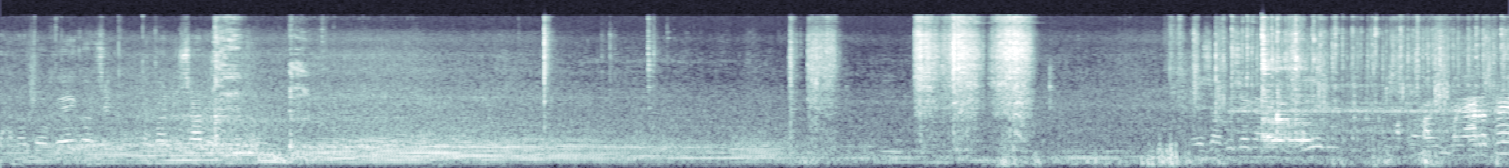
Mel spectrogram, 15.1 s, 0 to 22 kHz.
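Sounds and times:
rustling and scraping: 0:07.9 - 0:08.5, 0:09.1 - 0:10.6.

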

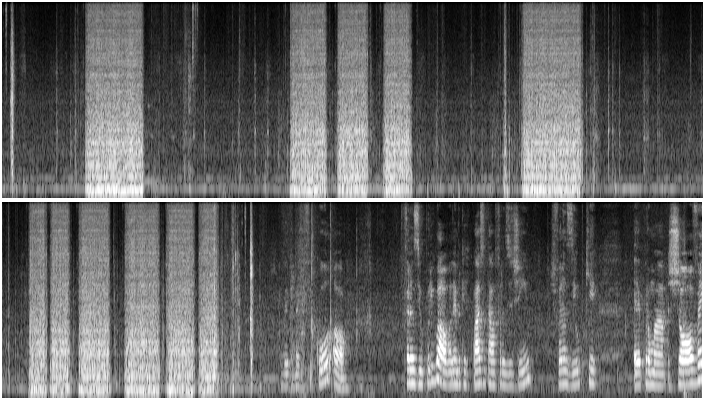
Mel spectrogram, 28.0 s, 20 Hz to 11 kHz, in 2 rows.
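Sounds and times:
sewing machine stitching: 0:01.5 - 0:02.9, 0:05.6 - 0:08.2, 0:09.9 - 0:11.8, 0:14.5 - 0:18.6.

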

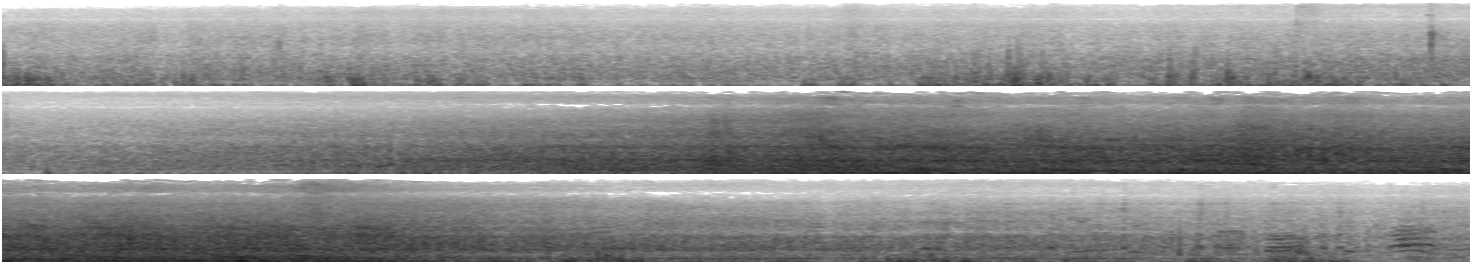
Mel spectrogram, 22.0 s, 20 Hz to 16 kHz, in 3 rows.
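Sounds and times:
diesel passenger train passing: 0:07.8 - 0:22.0.

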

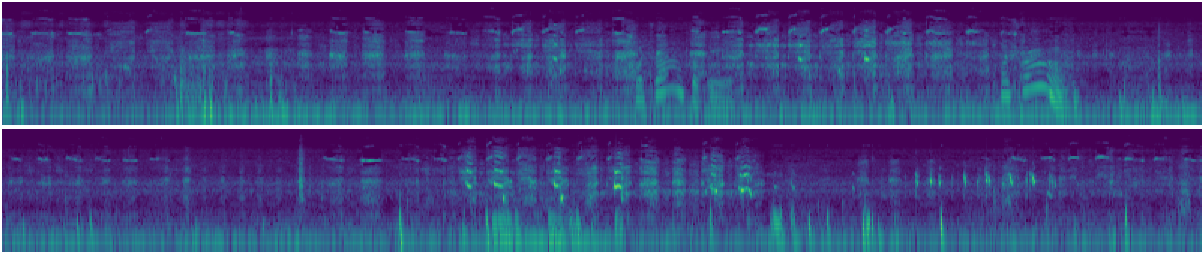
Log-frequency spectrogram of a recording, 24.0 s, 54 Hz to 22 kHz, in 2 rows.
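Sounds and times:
dog whimpering and whining: 0:00.0 - 0:24.0.

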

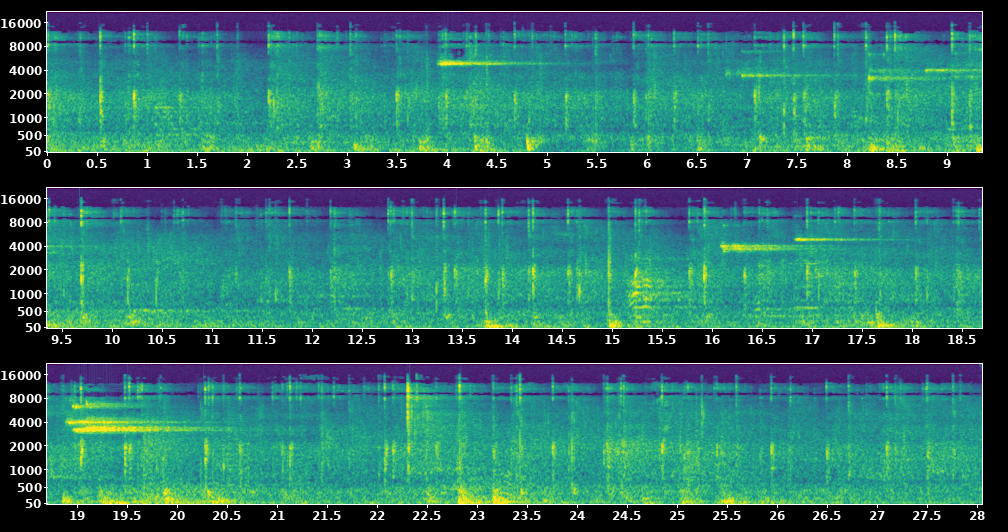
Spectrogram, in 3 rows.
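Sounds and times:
shoes squeaking on floor: 0:03.7 - 0:05.0, 0:06.7 - 0:07.6, 0:08.2 - 0:09.6, 0:16.1 - 0:17.5, 0:18.8 - 0:20.2.

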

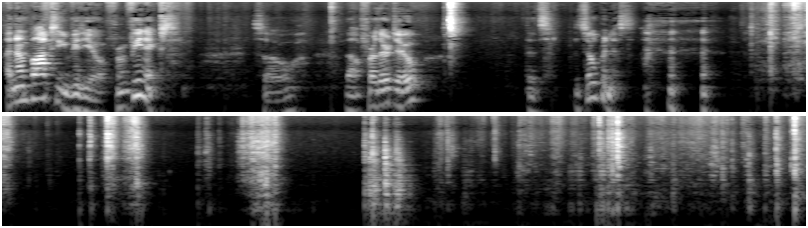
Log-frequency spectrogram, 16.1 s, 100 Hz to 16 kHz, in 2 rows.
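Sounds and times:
package scraping strokes: 0:10.3 - 0:10.9
package rustling: 0:12.3 - 0:16.0.

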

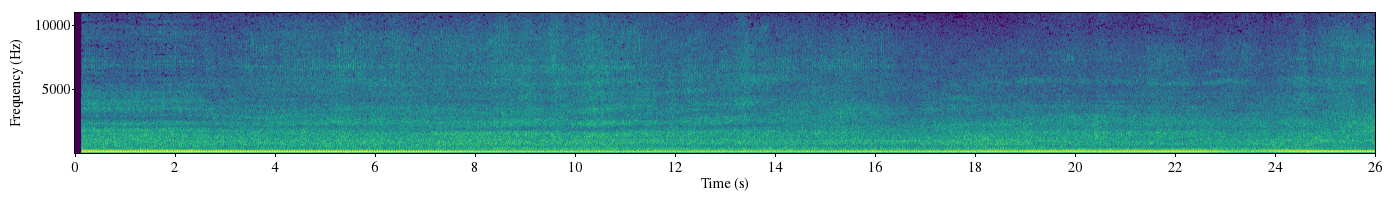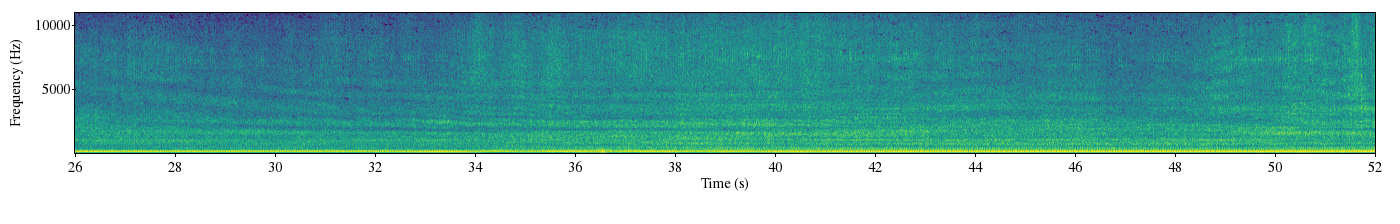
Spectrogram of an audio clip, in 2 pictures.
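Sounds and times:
engine running steadily: 0:00.1 - 0:52.0.

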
